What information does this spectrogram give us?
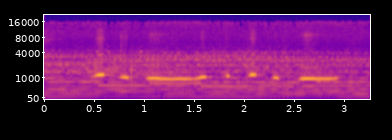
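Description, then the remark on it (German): A person whistles a brief, wandering tune of short chirpy notes and a few longer held tones, clear, with no talking and only a low steady hum beneath. “Pfeifen soll auf der Bühne Unglück bringen.”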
